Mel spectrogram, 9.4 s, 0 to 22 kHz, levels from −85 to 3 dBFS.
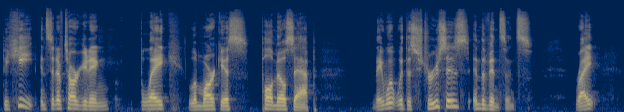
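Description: No technical faults are audible in this recording.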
